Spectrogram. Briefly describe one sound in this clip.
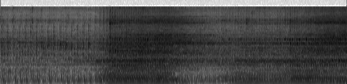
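A trimmer engine revs up loudly.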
